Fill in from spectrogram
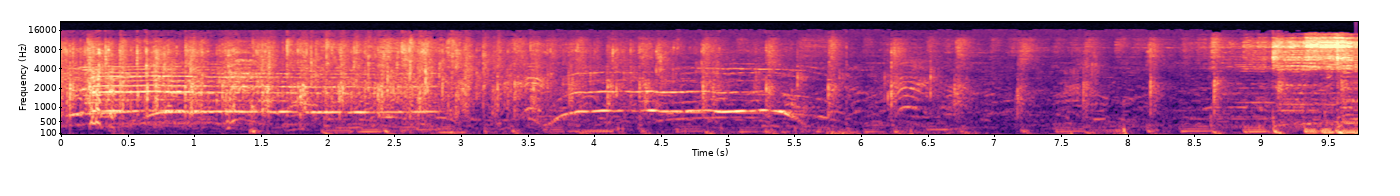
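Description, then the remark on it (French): A crowd applauds steadily for about ten seconds as a dance group, the Coquichons, is introduced; dense clapping mixed with cheers and a few sustained shrill whistles rising above it. “Donc applaudissez bien fort les coquichons.”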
